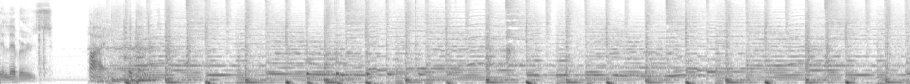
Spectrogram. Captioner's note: he clears his throat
